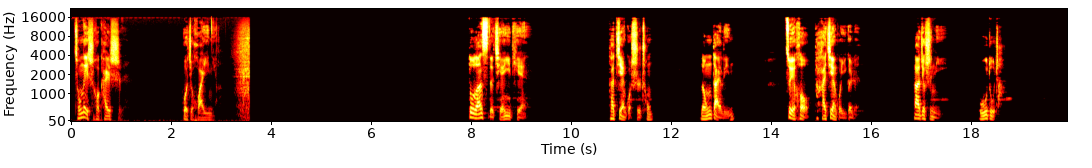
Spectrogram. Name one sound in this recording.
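A man speaks calmly and accusingly, close by.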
